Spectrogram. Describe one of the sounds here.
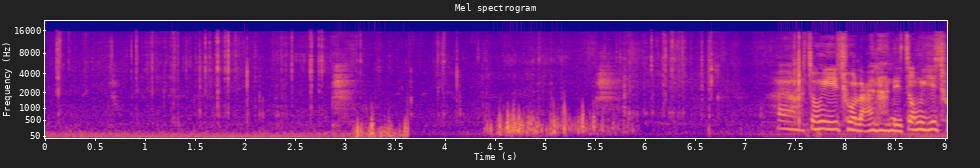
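Hands scrape and dig through loose, damp soil.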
